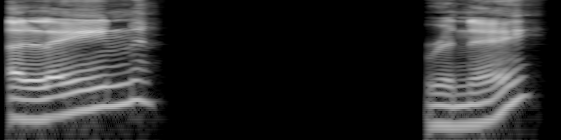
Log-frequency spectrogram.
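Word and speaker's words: Resnais: Alain René? Yeah, the S is silent.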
